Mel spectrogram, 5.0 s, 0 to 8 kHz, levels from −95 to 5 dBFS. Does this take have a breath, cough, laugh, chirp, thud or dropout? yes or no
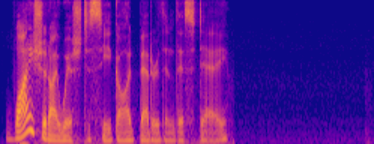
no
